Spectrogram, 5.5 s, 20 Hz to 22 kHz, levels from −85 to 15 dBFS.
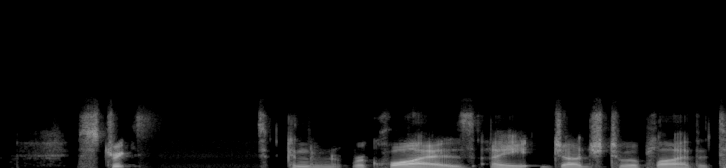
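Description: From 1.03 to 1.95 s the sound stops and a brief buzzing continuation of the last sound fades into about 0.79 s of silence, then resumes exactly where it left off. This call audio freeze likely came from delayed packets draining the jitter buffer, inserting a 0.9 s gap without losing anything.

At 2.31 to 2.34 s there is a skip ahead: playback jumps forward with only a 10 ms join, and roughly half a second of speech is gone, the two sides butted together almost directly.

Two jitter buffer slow-down passages follow, 2.45 to 3.42 s and 4.00 to 5.36 s, where speech drags at unchanged pitch, running at 94% and 93% speed. The buffer was rebuilding its reserve by repeating pitch periods, stretching these stretches by 69 ms and 102 ms. Throughout, the Opus call path limits the top end to about 8 kHz.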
